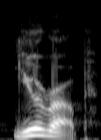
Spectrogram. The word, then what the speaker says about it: Europe: Usually when you have EU come together, E is not pronounced, okay? So this is Europe, right?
